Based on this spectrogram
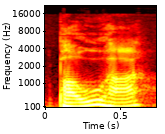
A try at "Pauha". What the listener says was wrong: Pauha. There's a ha in there. Pauha. Yeah. That's exactly right.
